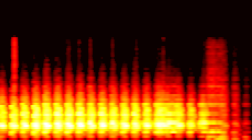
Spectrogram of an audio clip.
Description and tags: its a short disco fx sample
